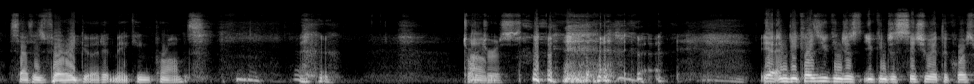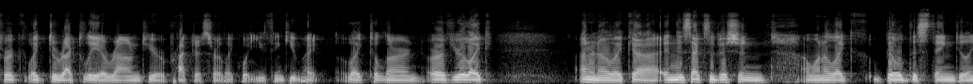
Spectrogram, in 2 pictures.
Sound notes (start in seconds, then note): 2.3 laughs; 5.2 laughs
